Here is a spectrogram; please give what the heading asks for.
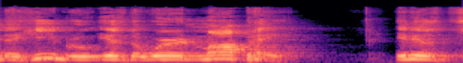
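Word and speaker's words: מרפא: The word health that's used here in the Hebrew is the word mape. It is spelled M-A-R-P-E. It's pronounced mape.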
